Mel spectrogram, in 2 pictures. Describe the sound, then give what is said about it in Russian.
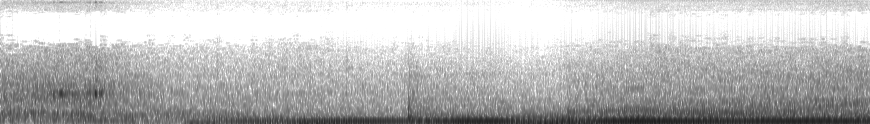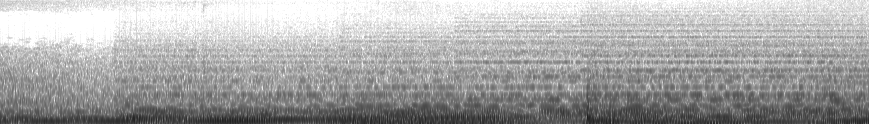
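The engine of the last bus leaving for Turginovo rumbles steadily as it drives, a deep continuous drone that shifts in pitch partway through, as if changing gear, with no voices. “Ноги как-то сами привели его на вокзал, где он едва успел на последний автобус, отправляющийся в Тургиново.”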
